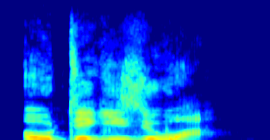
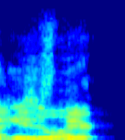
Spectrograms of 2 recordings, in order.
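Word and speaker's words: Odighizuwa: The other guy, who, by the way, is now what I just figured out how you say his name, and it's now one of my favorite names in the league. Osa Odigizua. – Oh, yeah, Odigizua. – Odigizua. Yeah.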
